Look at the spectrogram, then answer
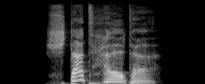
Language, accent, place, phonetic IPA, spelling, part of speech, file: German, Germany, Berlin, [ˈʃtatˌhaltɐ], Statthalter, noun, De-Statthalter.ogg
- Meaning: 1. regent, vicegerent, viceroy, governor, proconsul 2. stadtholder (chief magistrate of the Dutch Republic) 3. chief official of a region, deputy of a territorial lord; chief magistrate, mayor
